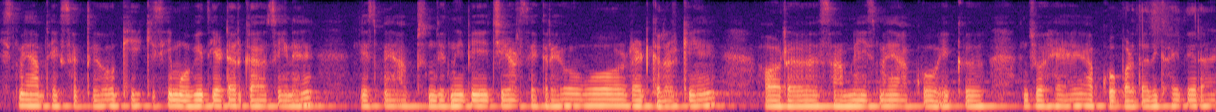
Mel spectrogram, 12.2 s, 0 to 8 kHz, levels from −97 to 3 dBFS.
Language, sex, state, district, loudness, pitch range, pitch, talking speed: Hindi, male, Jharkhand, Jamtara, -17 LUFS, 110-115 Hz, 115 Hz, 165 wpm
